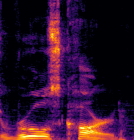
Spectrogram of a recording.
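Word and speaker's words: Rouxls Kaard: It's pronounced Rules Card.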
